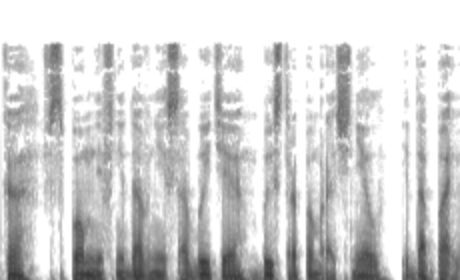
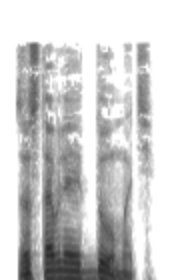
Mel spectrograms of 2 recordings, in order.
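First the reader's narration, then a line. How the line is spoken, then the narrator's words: Cheerful chuckle. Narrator (Russian): весело хохотнул Джо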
